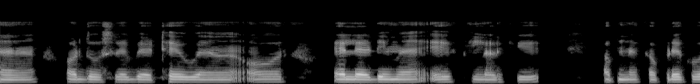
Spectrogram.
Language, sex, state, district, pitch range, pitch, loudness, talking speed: Hindi, male, Uttar Pradesh, Hamirpur, 110-120 Hz, 115 Hz, -24 LUFS, 130 wpm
